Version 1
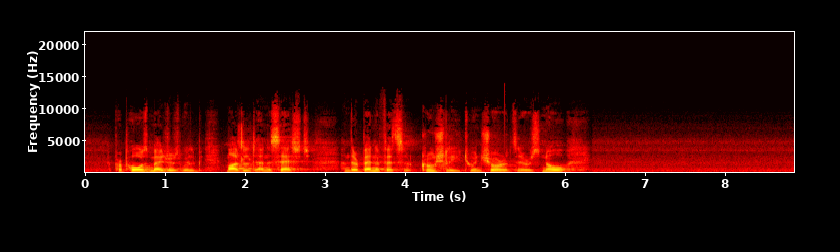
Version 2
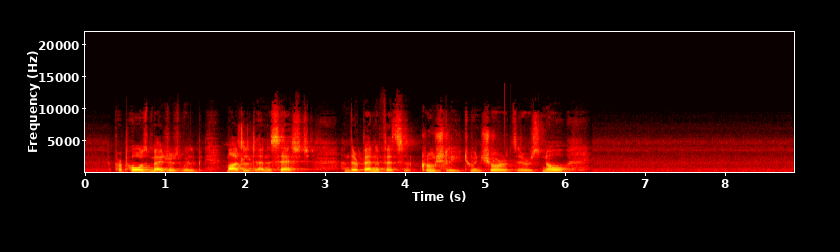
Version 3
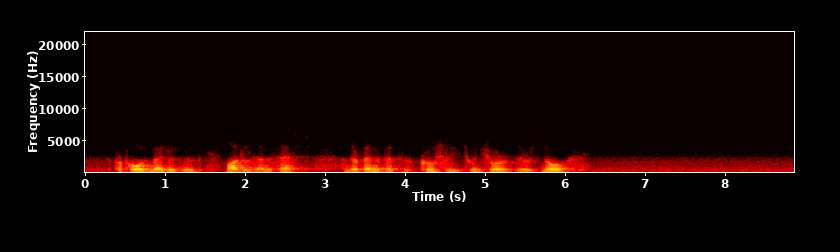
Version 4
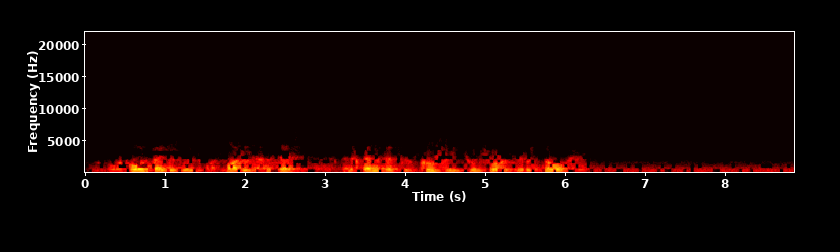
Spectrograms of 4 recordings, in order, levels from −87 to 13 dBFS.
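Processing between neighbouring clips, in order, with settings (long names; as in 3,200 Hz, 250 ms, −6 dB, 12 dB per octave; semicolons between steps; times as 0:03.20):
single-tap delay 73 ms −15.5 dB
partials spread apart or drawn together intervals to 119%; low-pass filter 1,700 Hz 24 dB per octave
time-frequency cells dropped at random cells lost 32%; low-pass that shuts in the quiet parts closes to 580 Hz, open at −24 dBFS; echo ahead of the sound 270 ms −22 dB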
